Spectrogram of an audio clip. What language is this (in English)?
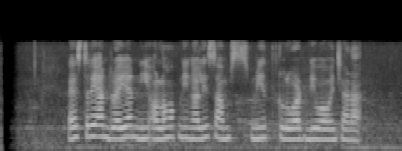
Sundanese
